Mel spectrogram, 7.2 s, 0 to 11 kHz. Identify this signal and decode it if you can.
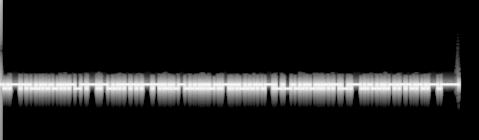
RTTY (45.45 baud, 170 Hz shift), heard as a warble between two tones, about 1360 Hz centre. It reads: … WN9X 1KDM RZXF PVET AY3L B77V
